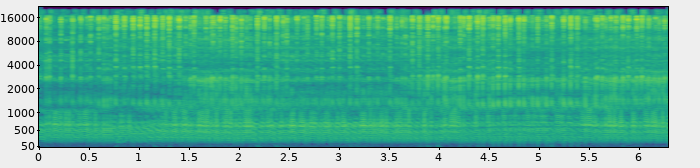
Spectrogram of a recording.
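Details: Homelite chainsaw with no decompression valve, untuned and in mint condition, at fast idle. Steady buzzing two-stroke drone, even and unbroken with no surging or stalling; healthy normal running.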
